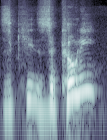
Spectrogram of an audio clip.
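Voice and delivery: falter, then ask "Zacconi" with CO in the middle; hesitant pronunciation. Real, not acted. Host retrying a player's name, hesitant pronunciation. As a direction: restart "Zacconi" softly, landing on za-CO-nee with a long o. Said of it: "Not sure how you pronounce his name".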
